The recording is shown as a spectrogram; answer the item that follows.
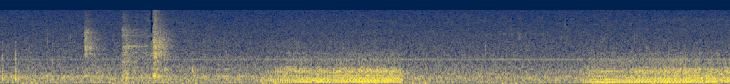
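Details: A bulldog snores while awake, with one eye open. Light clicks come first, then two long, low, buzzy snoring breaths, each over a second, rising in loudness with a steady rattling texture.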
